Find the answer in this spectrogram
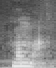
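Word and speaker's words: mamma: प दे दीजिए और यहाँ स्ट्रेस है पप्पा, और उसी तरह से इसका भी है माँ, यहाँ स्ट्रेस है मम्मा।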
